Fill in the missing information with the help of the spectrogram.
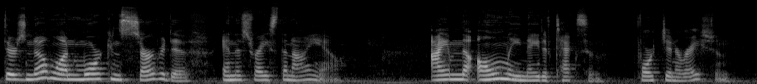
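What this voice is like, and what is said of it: Texas drawl. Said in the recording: “I think you can tell by my accent, I have a big Texas draw.”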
